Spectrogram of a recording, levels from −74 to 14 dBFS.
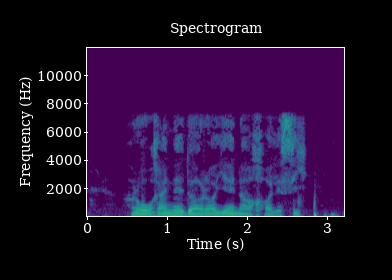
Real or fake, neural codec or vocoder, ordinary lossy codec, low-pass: real; none; AAC, 64 kbps; 7.2 kHz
